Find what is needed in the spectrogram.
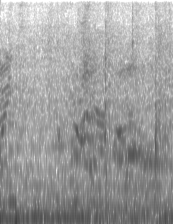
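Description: Children's high voices calling out as they play in a shallow plaza fountain, with a steady low hum underneath.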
